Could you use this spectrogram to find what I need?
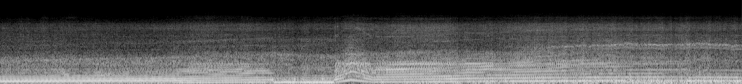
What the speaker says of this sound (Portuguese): Só com o esportivo que ela fica com um barulho assim de... Como é que fala? De 3 cilindros, mas um 3 cilindros bem puxando pro 4 cilindros.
